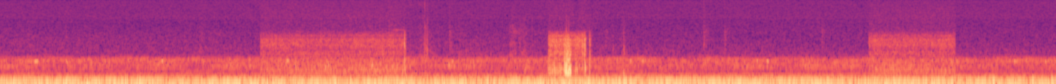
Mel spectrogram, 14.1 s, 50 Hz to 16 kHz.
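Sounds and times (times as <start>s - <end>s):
burst of noise: 3.5s - 5.4s, 7.3s - 7.9s, 11.6s - 12.8s
hiss of noise: 3.5s - 5.4s, 7.3s - 7.9s, 11.6s - 12.8s.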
